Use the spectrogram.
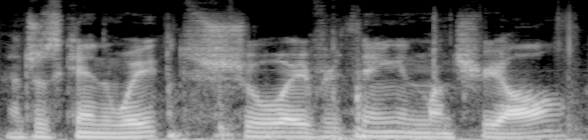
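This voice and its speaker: A man from Quebec with a French Canadian accent, narrating casually while he drives at night, pausing often with fillers. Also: fairly low pitch, little pitch movement, a little mellow, lo-fi sound, a little hiss or hum. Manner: halting, many fillers and pauses. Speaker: vlogger. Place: inside a car at night.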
